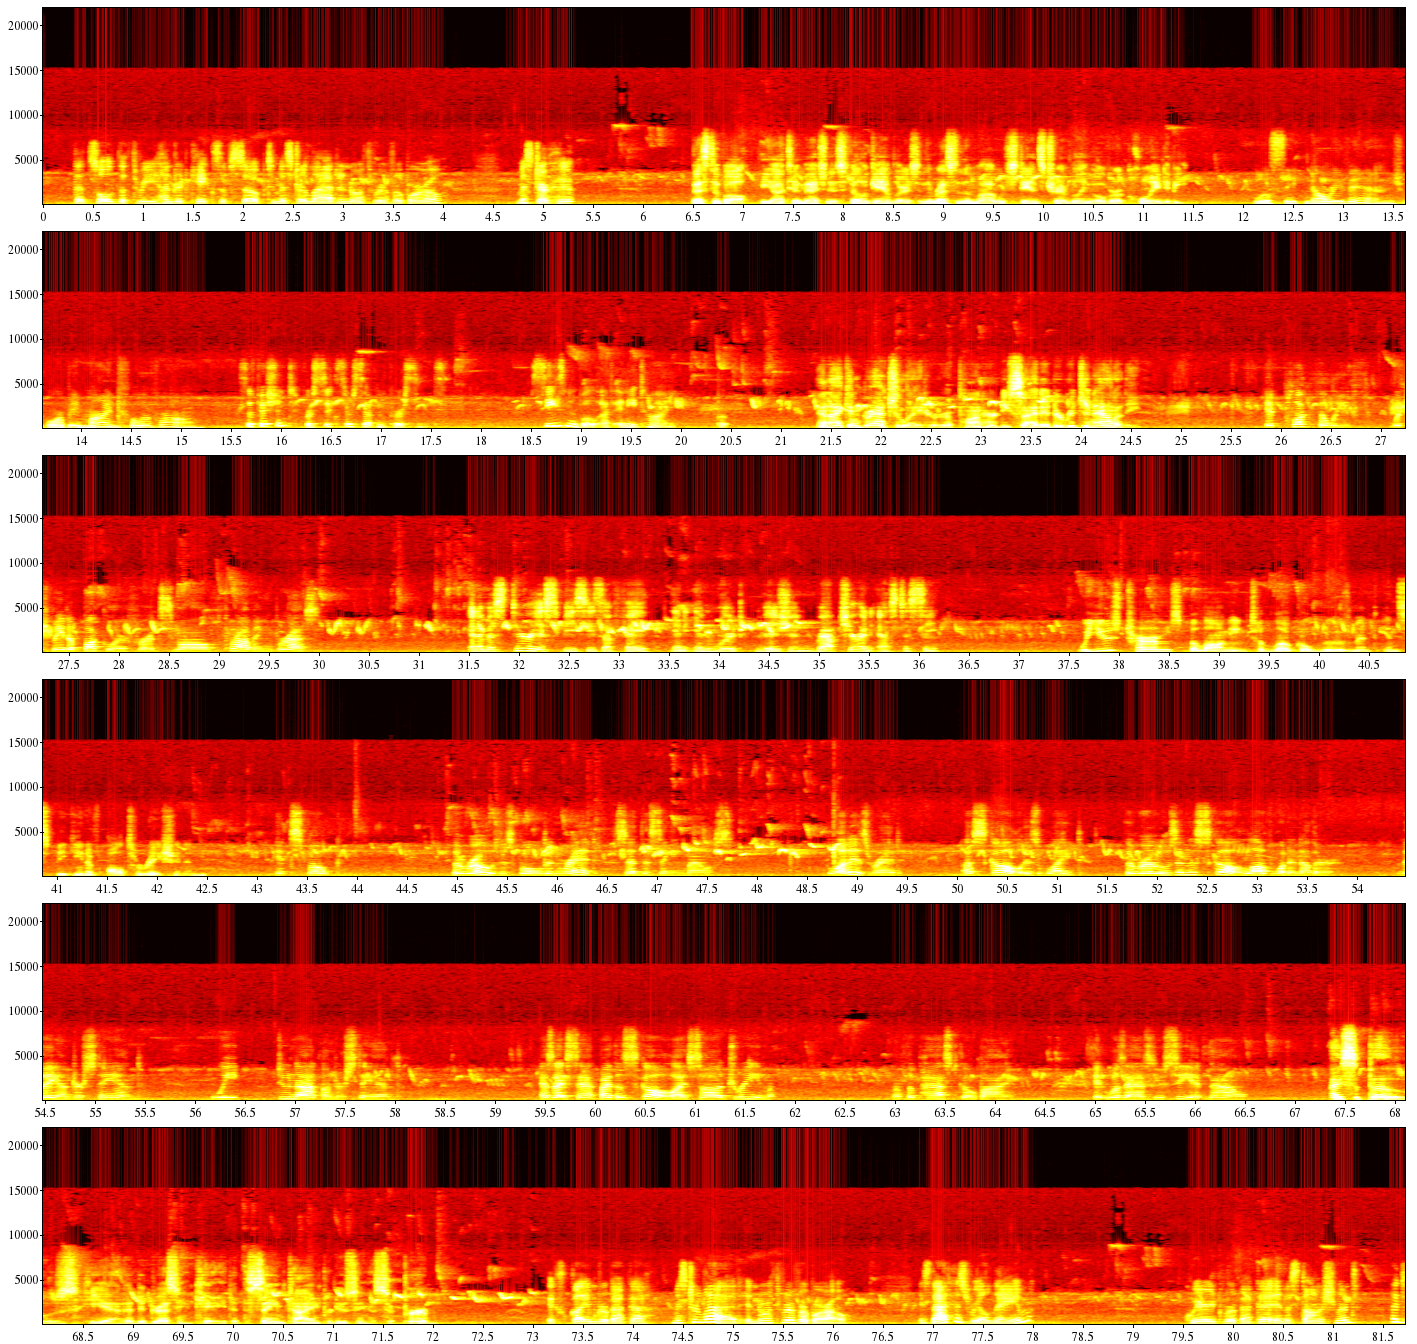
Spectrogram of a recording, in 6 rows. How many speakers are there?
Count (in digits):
8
